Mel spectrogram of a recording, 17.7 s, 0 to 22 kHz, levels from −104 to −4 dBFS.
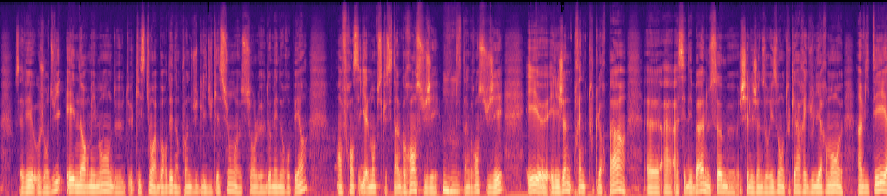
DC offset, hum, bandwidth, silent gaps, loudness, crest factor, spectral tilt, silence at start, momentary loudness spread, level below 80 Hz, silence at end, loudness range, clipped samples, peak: under 0.1%; none; 16.5 kHz; none; -16 LUFS; 14 dB; -6 dB/octave; 0 s; 8 LU; -40 dBFS; 0 s; 3 LU; under 0.1%; 0 dBFS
